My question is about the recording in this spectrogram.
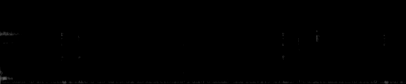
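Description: Near silence: room tone with a low steady hum and a few faint, short clicks, about a second in and again near the end.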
